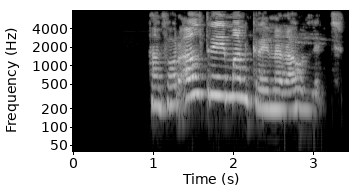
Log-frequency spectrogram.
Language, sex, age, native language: Icelandic, female, 40-49, Icelandic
